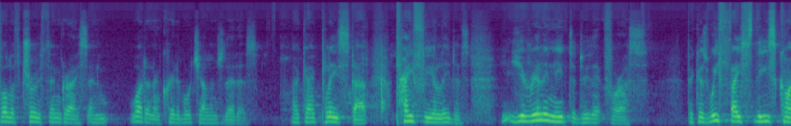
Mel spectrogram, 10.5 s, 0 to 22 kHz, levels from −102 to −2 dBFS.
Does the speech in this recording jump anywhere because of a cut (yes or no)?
yes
